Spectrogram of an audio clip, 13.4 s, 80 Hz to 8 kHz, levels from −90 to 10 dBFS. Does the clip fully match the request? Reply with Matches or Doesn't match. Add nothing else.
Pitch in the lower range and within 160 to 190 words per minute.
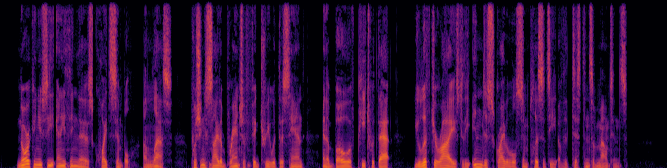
Matches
